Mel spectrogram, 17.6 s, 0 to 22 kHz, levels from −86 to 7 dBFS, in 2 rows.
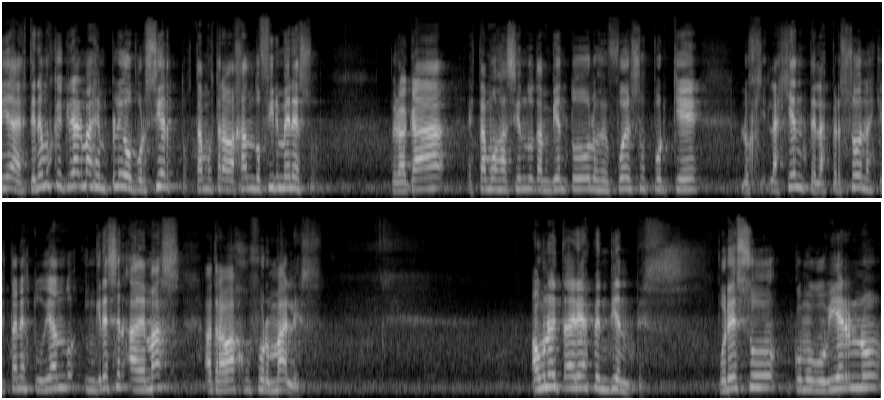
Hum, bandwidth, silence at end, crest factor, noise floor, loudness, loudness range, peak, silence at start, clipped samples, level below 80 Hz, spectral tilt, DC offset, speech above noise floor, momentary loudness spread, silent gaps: none; 15.5 kHz; 0 s; 18 dB; -56 dBFS; -25 LUFS; 4 LU; -10 dBFS; 0 s; under 0.1%; -86 dBFS; -2 dB/octave; under 0.1%; 29 dB; 14 LU; none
